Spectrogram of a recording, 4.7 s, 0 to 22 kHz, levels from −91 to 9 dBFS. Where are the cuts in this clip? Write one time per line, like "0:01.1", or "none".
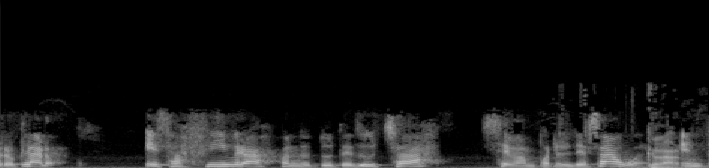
none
